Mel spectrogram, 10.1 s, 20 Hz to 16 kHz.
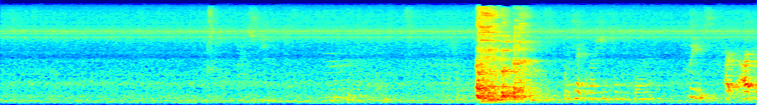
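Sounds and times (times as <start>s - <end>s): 
person coughing harshly: 6.3s - 7.4s
speech: 7.9s - 10.0s.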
